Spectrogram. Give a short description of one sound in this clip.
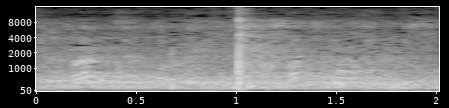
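A boxing glove lands a sharp punch.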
